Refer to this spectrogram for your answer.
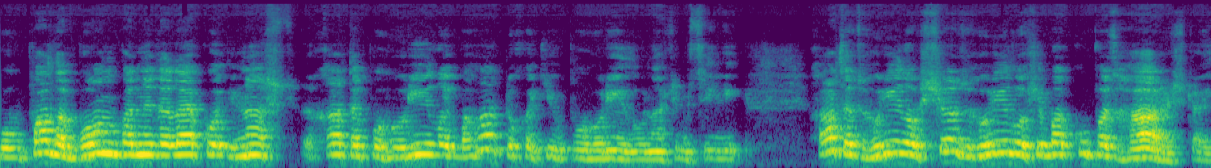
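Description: Speaking at a fairly quick pace, a woman with a fairly high pitch makes very wide pitch swings and big swings in loudness. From western Ukraine, Lviv region, Stryi district. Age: 80s+. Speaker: dialect informant. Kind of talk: oral history interview. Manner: halting.

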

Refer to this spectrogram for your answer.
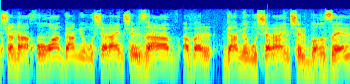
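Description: Ordinary pitch variation in a dry sound with no echo. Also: man. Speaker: tour guide. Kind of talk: guided tour talk. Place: garden.

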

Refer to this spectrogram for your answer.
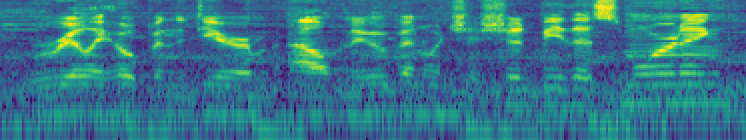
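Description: A man is speaking, with clear music playing in the background. The sound is dry, with no echo. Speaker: hunting vlogger. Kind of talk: casual vlog chat. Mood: upbeat, hopeful. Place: car. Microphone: phone near.

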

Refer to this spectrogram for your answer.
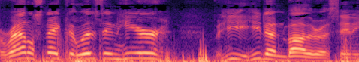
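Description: Over loud background noise, a man speaks at a moderate pace in a dry sound with no echo. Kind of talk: casual vlog chat. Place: open country. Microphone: phone near.

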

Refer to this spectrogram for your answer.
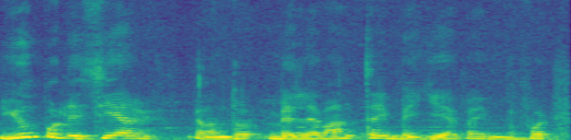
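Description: Clear music plays behind a man whose high pitch shows ordinary variation. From Michoacán, Mexico. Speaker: journalist. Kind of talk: personal storytelling. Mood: emotional recollection. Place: home room. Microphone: lapel.

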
